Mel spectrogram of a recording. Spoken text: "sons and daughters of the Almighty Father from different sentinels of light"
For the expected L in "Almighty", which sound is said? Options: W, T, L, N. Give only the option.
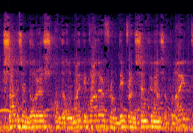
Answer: L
